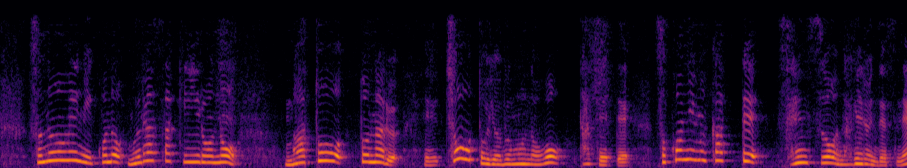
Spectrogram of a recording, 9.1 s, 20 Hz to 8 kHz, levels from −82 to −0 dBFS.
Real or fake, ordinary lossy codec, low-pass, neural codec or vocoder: fake; none; 7.2 kHz; codec, 16 kHz, 8 kbps, FunCodec, trained on Chinese and English, 25 frames a second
